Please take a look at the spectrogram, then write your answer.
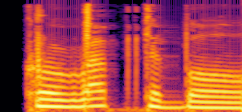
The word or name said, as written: corruptibly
